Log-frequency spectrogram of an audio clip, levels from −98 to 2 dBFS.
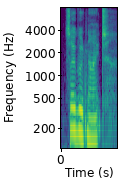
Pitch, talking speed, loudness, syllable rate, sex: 155 Hz, 180 wpm, -16 LUFS, 4.0 syllables/s, male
